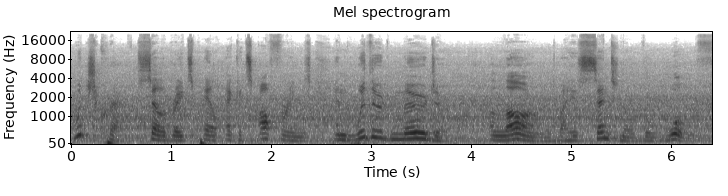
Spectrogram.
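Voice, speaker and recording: Casting: male actor as a grandiose, menacing killer spouting verse in radio drama, raised pitch, clear vehicle noise. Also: lively intonation, normal speed, lightly acted. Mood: sinister, grandiose. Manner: declamatory, sinister. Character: menacing murderous driver, theatrically declaiming Shakespeare. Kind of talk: live radio theatre acting. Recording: noisy live radio play.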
